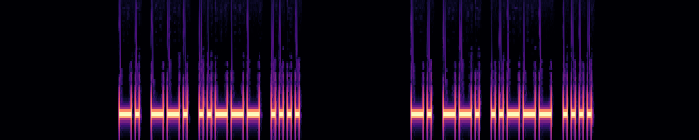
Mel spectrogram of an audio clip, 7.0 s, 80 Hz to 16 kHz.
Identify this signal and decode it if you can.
Morse code, heard as a keyed tone, about 30 wpm, 700 Hz. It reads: NG2H NG2H
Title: Call Signs Repeated 3x - 30wpm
